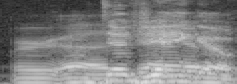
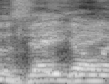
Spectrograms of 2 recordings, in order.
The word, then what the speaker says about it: Django: So, I don't think he's actually seen it because there's an entire scene in the movie about how the D is silent.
